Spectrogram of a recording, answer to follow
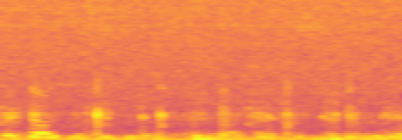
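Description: A carriage horse's hooves clopping on a paved lane as it pulls along, a few beats a second.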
